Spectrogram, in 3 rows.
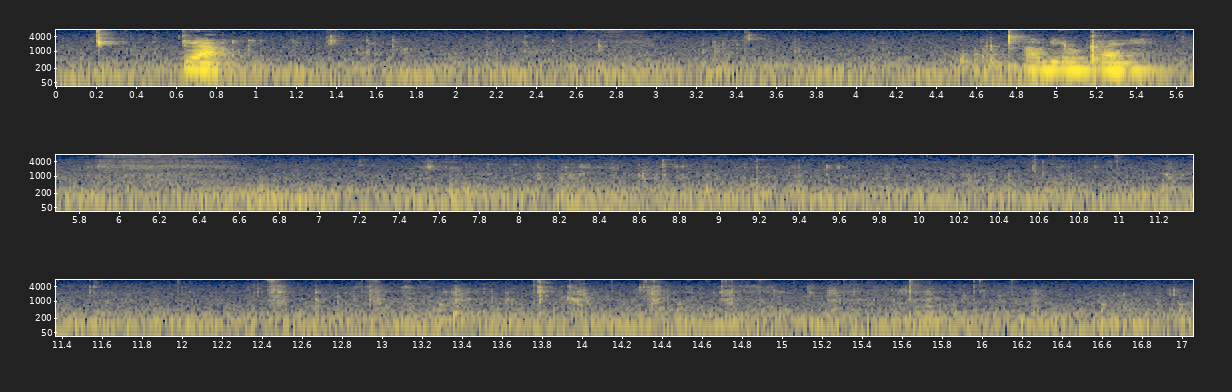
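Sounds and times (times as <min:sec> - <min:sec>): person chewing food: 0:00.2 - 0:03.7, 0:07.2 - 0:17.0
cucumber crunching: 0:12.4 - 0:16.3.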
